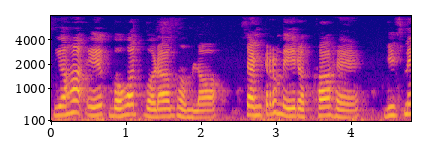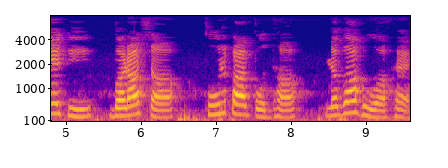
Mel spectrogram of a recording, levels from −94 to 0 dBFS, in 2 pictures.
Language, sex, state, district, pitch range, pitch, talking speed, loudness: Hindi, female, Punjab, Pathankot, 205-260 Hz, 230 Hz, 120 wpm, -15 LUFS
